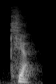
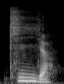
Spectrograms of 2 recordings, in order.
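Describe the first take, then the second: First: It is said as one merged syllable. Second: It is said as two separate syllables. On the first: The two characters are combined into one sound. "ce sera un seul son" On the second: Two separate characters are side by side. "Là, ce n'est pas combiné. Là, quand je vais prononcer, je vais dire qui, ya, qui ya"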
